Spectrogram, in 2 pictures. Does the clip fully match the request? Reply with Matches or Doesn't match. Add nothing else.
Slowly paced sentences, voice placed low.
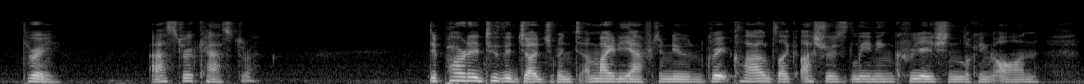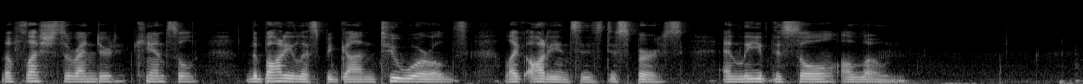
Matches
